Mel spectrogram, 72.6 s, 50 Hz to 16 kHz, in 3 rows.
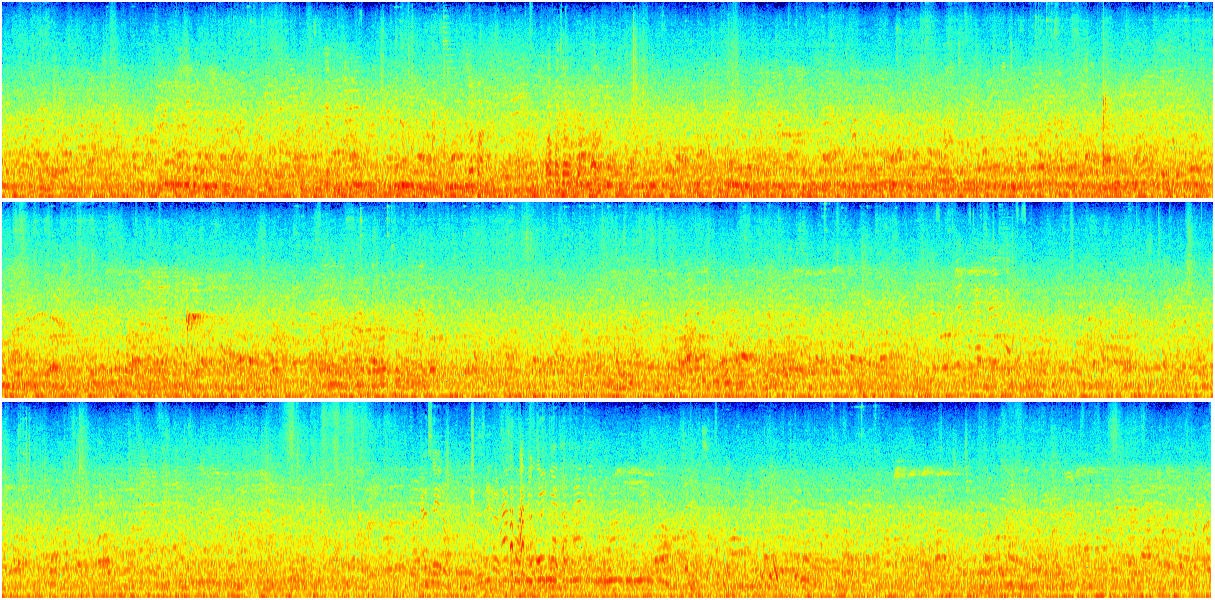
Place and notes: Mariscal Sucre, Saquisilí, Equador - Mercado Indígena de Saquisili - Indigenous Market of Saquisili
Caminhada pelo Mercado Indígena de Saquisili, Equador.
Hike through the Indigenous Market of Saquisili, Ecuador.
Gravador Tascam DR-05.
Tascam recorder DR-05.
Saquisilí, Ecuador, 11 April, ~09:00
